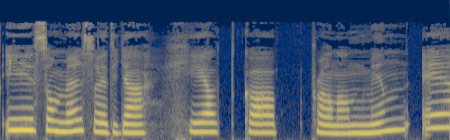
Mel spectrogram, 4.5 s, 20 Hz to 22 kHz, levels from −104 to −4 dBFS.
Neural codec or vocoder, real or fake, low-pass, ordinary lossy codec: none; real; 19.8 kHz; MP3, 48 kbps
